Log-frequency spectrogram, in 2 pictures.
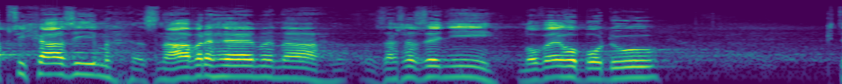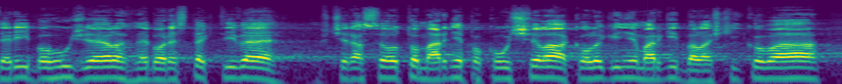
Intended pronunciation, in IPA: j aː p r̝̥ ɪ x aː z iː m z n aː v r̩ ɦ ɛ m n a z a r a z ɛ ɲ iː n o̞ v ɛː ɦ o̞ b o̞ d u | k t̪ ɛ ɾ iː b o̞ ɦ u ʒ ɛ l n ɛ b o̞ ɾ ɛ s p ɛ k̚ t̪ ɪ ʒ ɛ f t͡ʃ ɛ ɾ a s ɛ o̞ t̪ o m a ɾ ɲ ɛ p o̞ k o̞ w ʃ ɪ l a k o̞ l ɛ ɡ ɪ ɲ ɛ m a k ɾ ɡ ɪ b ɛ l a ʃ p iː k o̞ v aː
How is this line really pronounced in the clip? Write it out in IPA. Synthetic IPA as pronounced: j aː p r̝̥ ɪ x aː z iː m z n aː v r̩ ɦ ɛ m n a z a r a z ɛ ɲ iː n o̞ v ɛː ɦ o̞ b o̞ d u | k t̪ ɛ ɾ iː b o̞ ɦ u ʒ ɛ l n ɛ b o̞ ɾ ɛ s p ɛ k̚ t̪ ɪ v ɛ f t͡ʃ ɛ ɾ a s ɛ o̞ t̪ o m a ɾ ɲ ɛ p o̞ k o̞ w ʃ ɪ l a k o̞ l ɛ ɡ ɪ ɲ ɛ m a ɾ ɡ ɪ b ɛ l a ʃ c iː k o̞ v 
